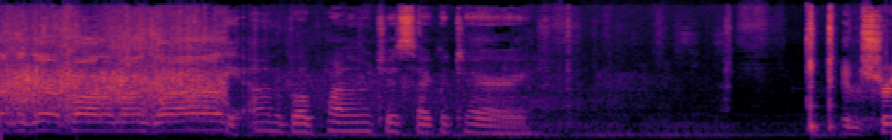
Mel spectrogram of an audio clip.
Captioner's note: some Applause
